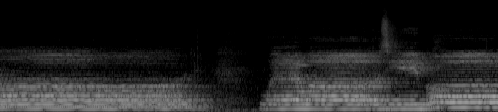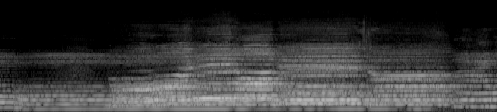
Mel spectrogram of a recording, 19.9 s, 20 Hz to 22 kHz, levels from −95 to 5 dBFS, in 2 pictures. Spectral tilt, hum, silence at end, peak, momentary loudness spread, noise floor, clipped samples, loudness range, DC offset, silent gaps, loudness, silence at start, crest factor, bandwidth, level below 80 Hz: -6.5 dB/octave; none; 0 s; -14 dBFS; 18 LU; -73 dBFS; under 0.1%; 19 LU; under 0.1%; none; -32 LUFS; 0 s; 20 dB; 9.4 kHz; -80 dBFS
